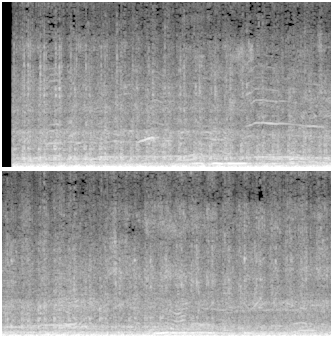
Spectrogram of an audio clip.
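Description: A powerful engine rumbles loudly nearby.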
